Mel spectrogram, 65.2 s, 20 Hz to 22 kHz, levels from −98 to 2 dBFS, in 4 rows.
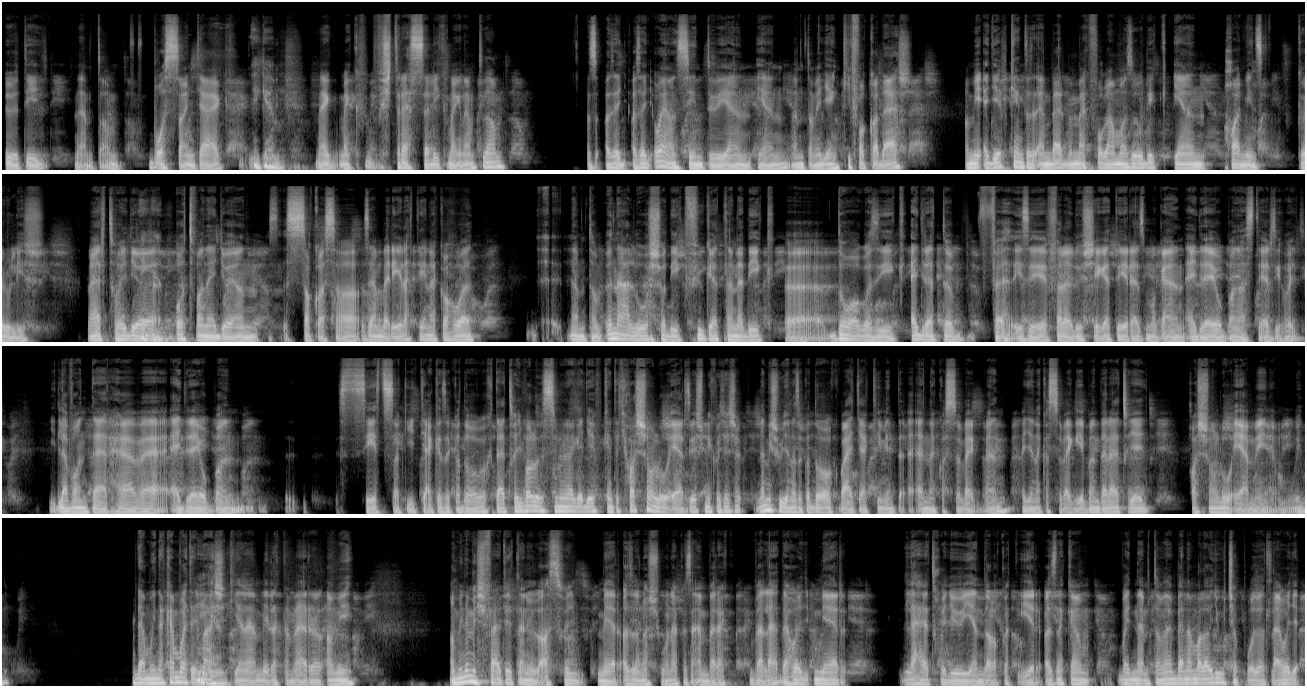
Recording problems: echo of what is said; faint; throughout; 320 ms later, 20 dB below the speech

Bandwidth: 16 kHz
